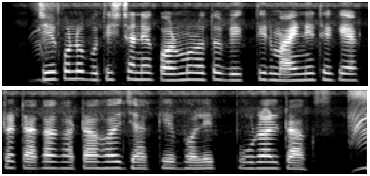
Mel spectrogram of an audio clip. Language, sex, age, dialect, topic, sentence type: Bengali, female, 18-24, Northern/Varendri, banking, statement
